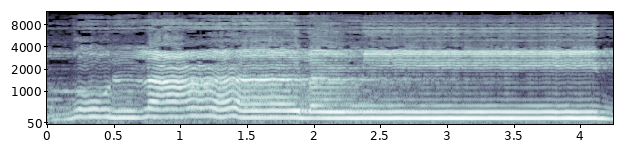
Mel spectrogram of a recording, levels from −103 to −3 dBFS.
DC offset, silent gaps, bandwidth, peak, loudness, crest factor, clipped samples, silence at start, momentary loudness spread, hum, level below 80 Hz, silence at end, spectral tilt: under 0.1%; none; 11 kHz; 0 dBFS; -8 LUFS; 8 dB; 0.3%; 0 s; 6 LU; none; -42 dBFS; 0 s; -5 dB/octave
